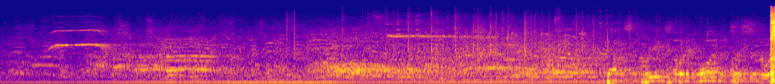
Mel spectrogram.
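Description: Sound from the field at an American-style football game: several people talking and calling out at a distance, with no commentary over it. Underneath is a steady low hum that stops about eight seconds in.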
